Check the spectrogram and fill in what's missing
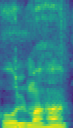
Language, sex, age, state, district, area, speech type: Santali, male, 30-45, West Bengal, Birbhum, rural, spontaneous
